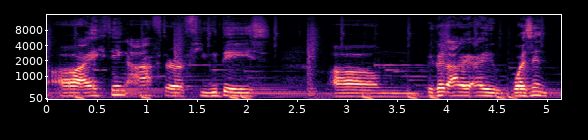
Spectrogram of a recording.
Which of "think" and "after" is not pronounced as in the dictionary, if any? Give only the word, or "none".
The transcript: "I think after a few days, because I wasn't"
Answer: none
